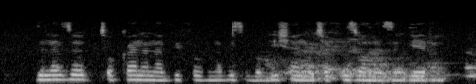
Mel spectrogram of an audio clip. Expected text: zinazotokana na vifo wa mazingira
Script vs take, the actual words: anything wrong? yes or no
yes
